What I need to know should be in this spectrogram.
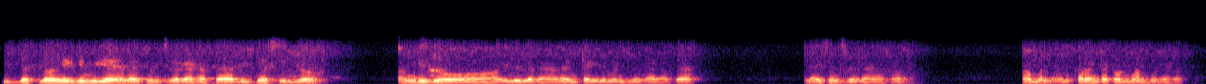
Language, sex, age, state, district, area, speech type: Kannada, male, 60+, Karnataka, Shimoga, rural, conversation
